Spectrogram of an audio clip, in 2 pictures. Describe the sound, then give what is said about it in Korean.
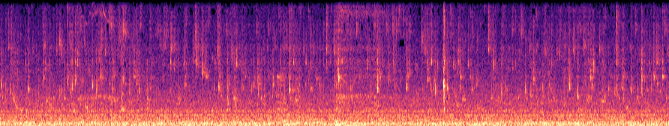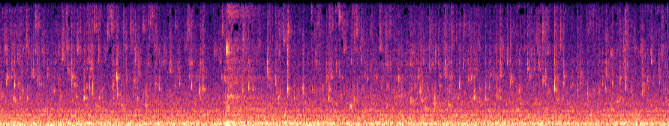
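Steady aquarium water trickling runs throughout, a constant low burble with a few faint drips popping out now and then, continuous with no talking. “저의 아쿠아리움 소리예요.”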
